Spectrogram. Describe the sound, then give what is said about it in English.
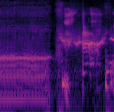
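A voice imitates a cartoon snore, opening with a long, raspy buzzing inhale followed by a few high, whistling exhales, loud with no other talk. “In the Gospel of Mark, they snore like cartoons”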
